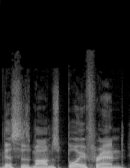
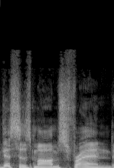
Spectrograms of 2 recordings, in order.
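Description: First: Put-on "boyfriend" drawn out and weighted, falling; slow quote, leaning on "boyfriend"; stress on boyfriend. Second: "friend" drawn out with a falling tune; slow quote, landing on "friend"; stress on friend. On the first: Contrasting boyfriend with friend. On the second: Retold or imitated. Contrasting friend with boyfriend.

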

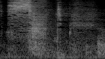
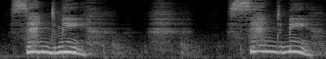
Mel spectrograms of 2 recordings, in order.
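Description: First: Barely voiced, reverent whisper; whispered plea. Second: Higher, fully voiced plea. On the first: Preacher voicing a prayer to God, whispered plea. Prayer quote, first said hushed. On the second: Preacher repeating the prayer to God, high voiced plea. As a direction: lift the offer up out of the whisper.

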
